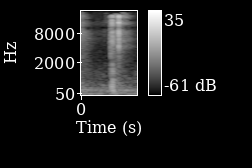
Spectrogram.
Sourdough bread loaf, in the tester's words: it's quite done sounds hollow when you flick it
